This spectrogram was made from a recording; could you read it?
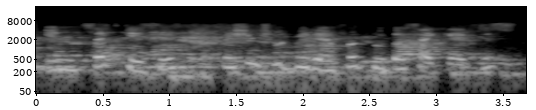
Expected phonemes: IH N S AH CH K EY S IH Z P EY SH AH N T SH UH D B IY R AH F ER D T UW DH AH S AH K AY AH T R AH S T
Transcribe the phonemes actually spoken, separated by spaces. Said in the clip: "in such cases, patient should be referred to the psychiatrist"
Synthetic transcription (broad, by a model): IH N S AH CH K EY S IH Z P EY SH AH N T SH UH D B IY R AH F ER D T UW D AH S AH K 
